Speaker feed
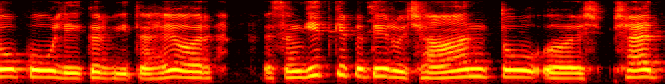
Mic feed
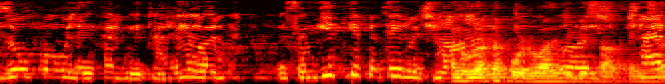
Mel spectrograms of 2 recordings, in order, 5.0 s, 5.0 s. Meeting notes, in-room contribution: present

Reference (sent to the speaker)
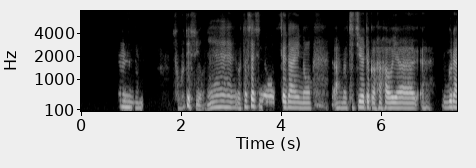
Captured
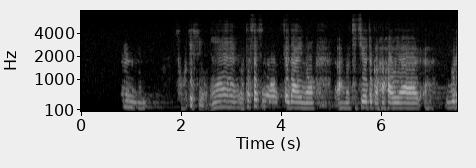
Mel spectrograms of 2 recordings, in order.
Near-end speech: none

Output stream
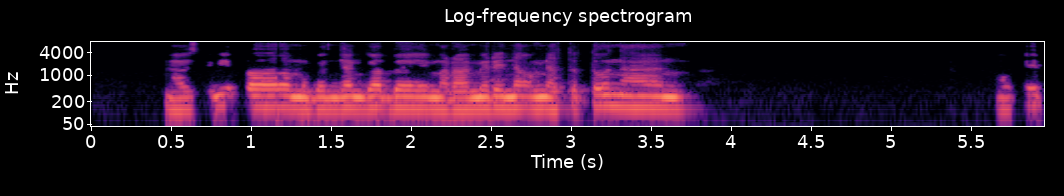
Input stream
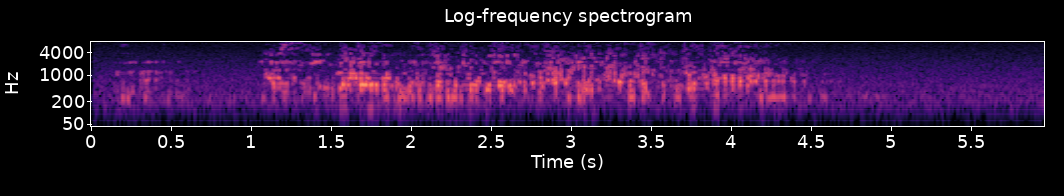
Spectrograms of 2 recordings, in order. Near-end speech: none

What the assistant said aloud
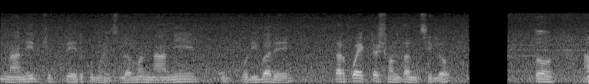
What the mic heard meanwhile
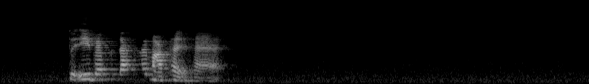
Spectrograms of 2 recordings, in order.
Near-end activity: present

